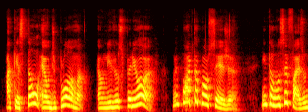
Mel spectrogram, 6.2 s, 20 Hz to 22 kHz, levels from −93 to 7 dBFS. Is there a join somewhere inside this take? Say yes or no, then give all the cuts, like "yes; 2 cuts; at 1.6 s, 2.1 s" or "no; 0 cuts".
no; 0 cuts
